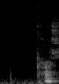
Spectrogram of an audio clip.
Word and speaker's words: cosh: This is shine, so shine of x. This is cosh of x, and this is either pronounced tanh of x or fan of x.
